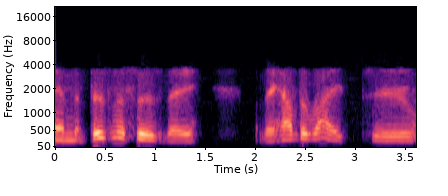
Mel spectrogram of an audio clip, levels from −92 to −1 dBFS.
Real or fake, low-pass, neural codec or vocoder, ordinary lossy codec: real; 7.2 kHz; none; MP3, 24 kbps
